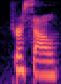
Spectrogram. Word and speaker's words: Purcell: Who's Purcell? Parcell? – William Purcell? Yeah. What Purcell. – Purcell? – Purcell. Yes. Okay.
